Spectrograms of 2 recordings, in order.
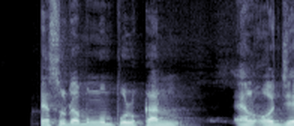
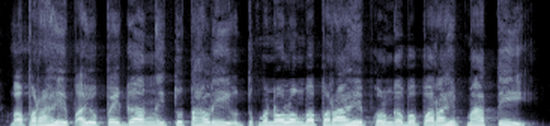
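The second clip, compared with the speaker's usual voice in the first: shouting from helicopter; 9 semitones higher than usual. Retold or imitated. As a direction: yell down from the helicopter. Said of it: "dari helikopter diteriakin". (teriakan dari helikopter)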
